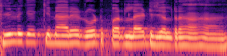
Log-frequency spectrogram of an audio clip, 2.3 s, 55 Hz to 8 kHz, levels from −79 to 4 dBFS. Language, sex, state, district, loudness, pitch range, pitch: Hindi, male, Jharkhand, Palamu, -12 LUFS, 150-185 Hz, 165 Hz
